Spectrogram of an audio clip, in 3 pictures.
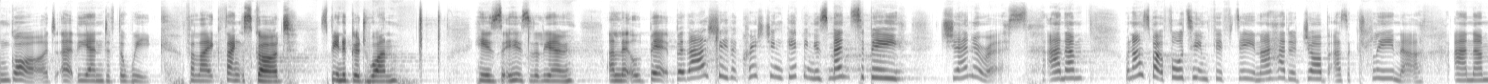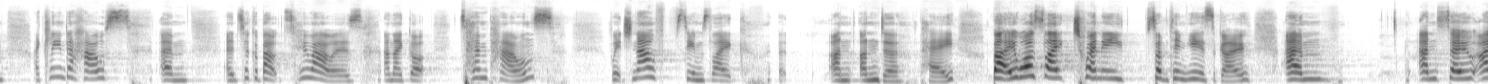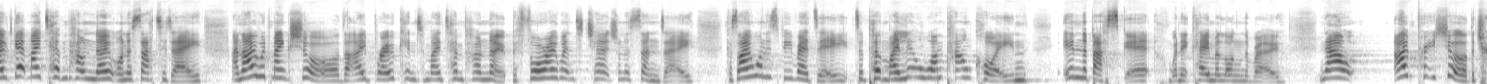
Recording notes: Recorded live at Life Church Lancashire Sunday 1st May 2022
